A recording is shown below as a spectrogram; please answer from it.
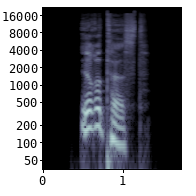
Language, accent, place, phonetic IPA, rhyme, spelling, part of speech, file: German, Germany, Berlin, [ˈɪʁtəst], -ɪʁtəst, irrtest, verb, De-irrtest.ogg
- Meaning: inflection of irren: 1. second-person singular preterite 2. second-person singular subjunctive II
